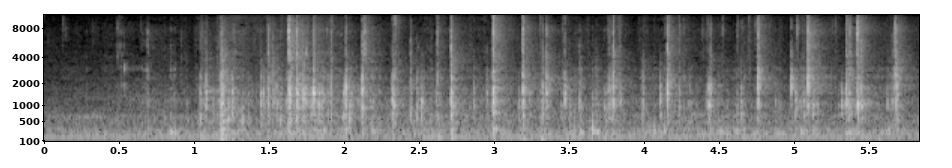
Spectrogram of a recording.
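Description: A crisp, dense waffle-thin snack being chewed with the mouth close to the microphone: irregular crunching clicks, several a second, starting about a second in.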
